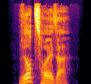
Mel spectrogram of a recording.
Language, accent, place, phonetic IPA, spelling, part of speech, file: German, Germany, Berlin, [ˈvɪʁt͡sˌhɔɪ̯zɐ], Wirtshäuser, noun, De-Wirtshäuser.ogg
- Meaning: nominative/accusative/genitive plural of Wirtshaus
